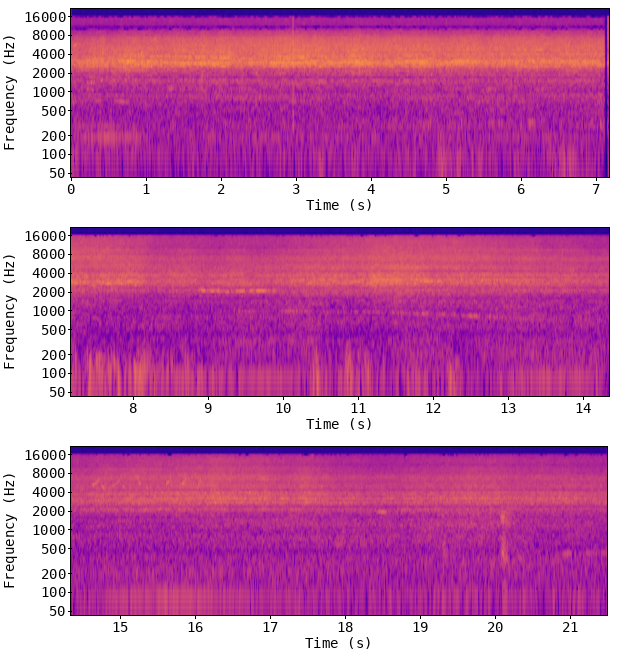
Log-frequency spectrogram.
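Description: Distant Arrow Dynamics steel roller coaster train rumbling along its track. About seven seconds in the sound changes abruptly to a deeper steady rumble with irregular low thumps for a few seconds.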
